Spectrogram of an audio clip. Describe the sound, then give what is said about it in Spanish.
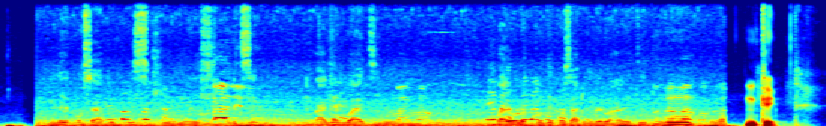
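People behind the recorder talk in the background, their voices overlapping with occasional louder, raised shouts, over a steady low rumble that sounds like rain. The chatter is continuous. “Esas son las personas que estaban atrás hablando hace un momento y gritando, pero incluso también se oye una especie de ruido como si estuviera lloviendo.”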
